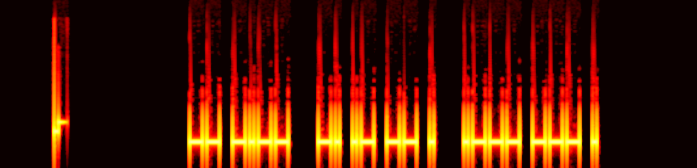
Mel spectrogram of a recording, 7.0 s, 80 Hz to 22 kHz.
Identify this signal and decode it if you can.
Morse code, heard as a keyed tone, about 27 wpm, 700 Hz. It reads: MY NAME JOE
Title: Common QSO Phrases 28wpm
